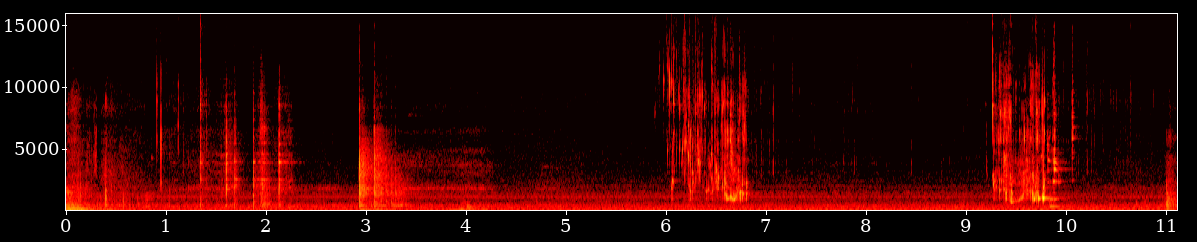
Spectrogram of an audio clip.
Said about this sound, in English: So, if you ever wondered what a shot sounded like on a broadcast quality microphone, here you go. I'm going to pour it.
